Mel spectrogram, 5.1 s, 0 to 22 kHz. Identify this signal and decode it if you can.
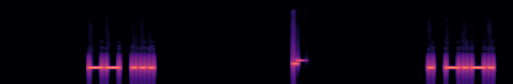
Morse code, heard as a keyed tone, about 28 wpm, 700 Hz. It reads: M S E C
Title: Top Two Letter Combinations in Words 28wpm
